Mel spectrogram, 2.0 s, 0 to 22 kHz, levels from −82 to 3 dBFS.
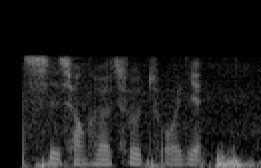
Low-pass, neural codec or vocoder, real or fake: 5.4 kHz; none; real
